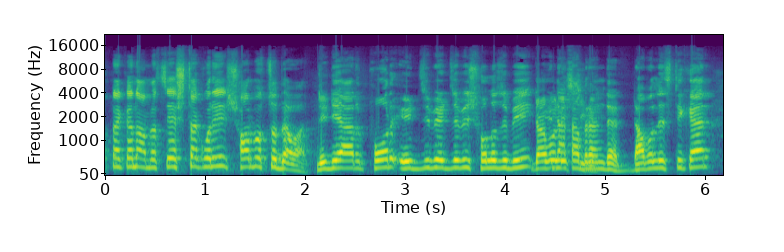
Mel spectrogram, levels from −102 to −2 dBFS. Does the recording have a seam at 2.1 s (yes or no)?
yes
